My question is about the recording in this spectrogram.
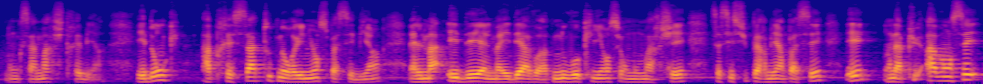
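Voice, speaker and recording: Chatty man coaching to camera. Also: medium pitch. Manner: chatty, animated, addresses listener directly with many fillers and restarts. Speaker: public speaking coach. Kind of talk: casual teaching monologue to camera.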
